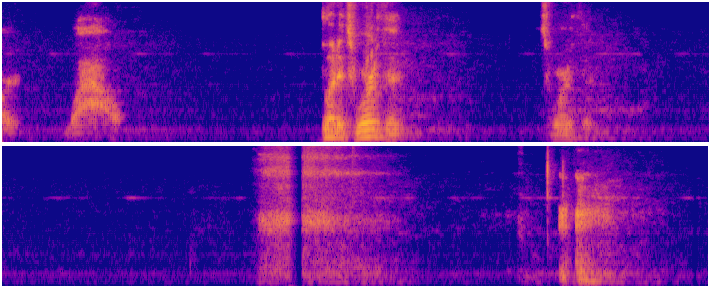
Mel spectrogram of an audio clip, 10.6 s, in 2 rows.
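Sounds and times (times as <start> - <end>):
speech: 2.4 - 3.1, 4.0 - 4.6
throat clearing: 9.4 - 10.1.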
